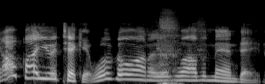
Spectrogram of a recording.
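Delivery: high, coaxing friend impression; Chris. Friend offering roommate a movie outing, high mock voice. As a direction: pitch it way up, easing down at the end. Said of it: "Chris Kavanaugh actually sounded like this".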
